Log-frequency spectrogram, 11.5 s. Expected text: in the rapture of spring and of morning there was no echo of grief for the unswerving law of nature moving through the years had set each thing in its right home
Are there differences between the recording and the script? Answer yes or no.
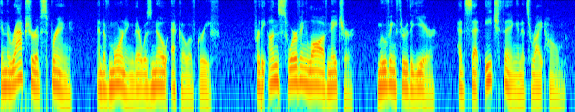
yes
